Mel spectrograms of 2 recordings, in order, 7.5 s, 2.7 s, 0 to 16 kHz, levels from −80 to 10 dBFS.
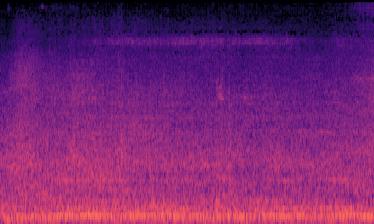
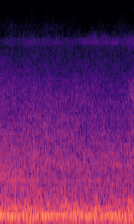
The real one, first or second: first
